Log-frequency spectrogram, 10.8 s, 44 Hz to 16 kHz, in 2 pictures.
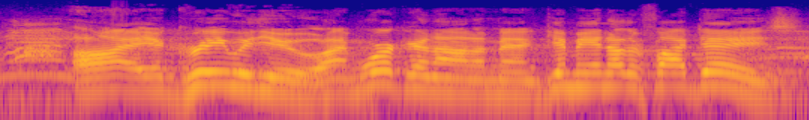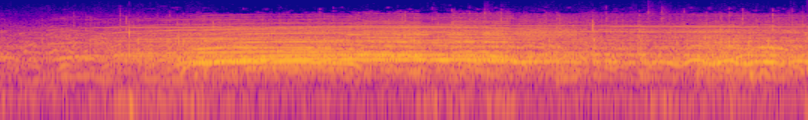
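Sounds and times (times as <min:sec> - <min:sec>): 
speech: 0:00.5 - 0:05.4
large angry crowd of protesters shouting and yelling: 0:05.3 - 0:10.7.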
